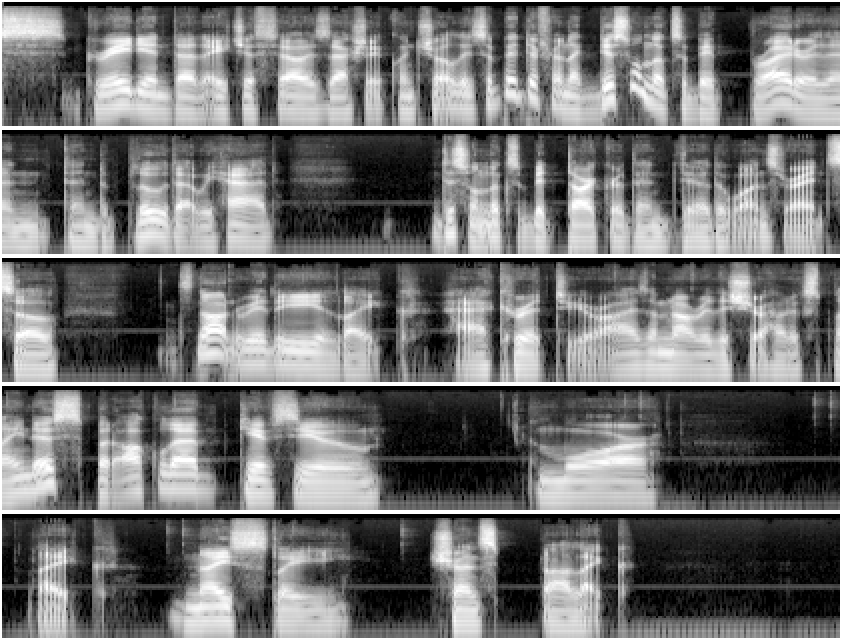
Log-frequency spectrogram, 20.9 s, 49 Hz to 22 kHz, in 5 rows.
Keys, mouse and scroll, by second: 8.2-11.5 right drag, 11.5-14.8 drag, 15.8 click, 16.0-18.3 middle drag, 18.3-19.8 drag, 19.8-20.9 right drag.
